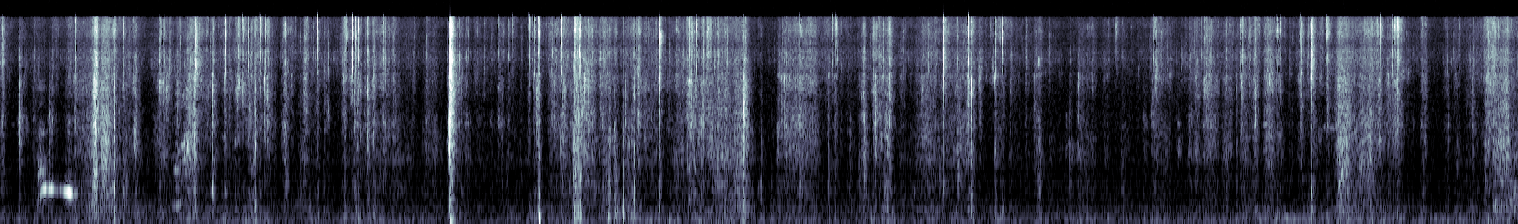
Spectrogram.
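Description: Faint, irregular rustling and small clicks of hands at work wiring a lemon bonsai, wire and leafy branches being handled, with one sharp click about five and a half seconds in.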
